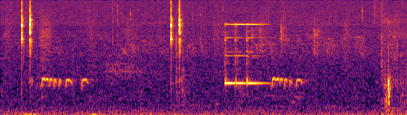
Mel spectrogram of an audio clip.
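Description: A bird calling in short chirps at a steady pitch, twice, with a held whistle between them. Underneath is a low steady rumble, with a few sharp crackles from the wood fire.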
